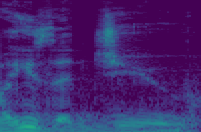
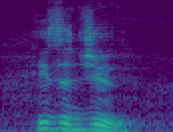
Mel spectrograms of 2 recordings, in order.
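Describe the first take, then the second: First: It is said in a contemptuous, insulting tone. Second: It is said in a plain, neutral tone. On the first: It is meant as an insult. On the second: It simply states a fact.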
